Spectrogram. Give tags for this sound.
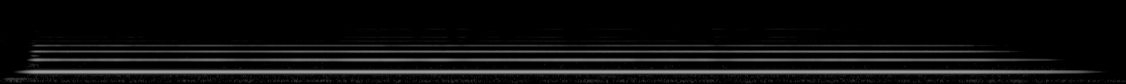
multisample clarinet single-note d5

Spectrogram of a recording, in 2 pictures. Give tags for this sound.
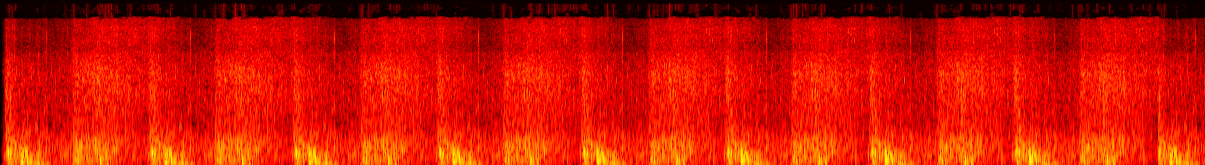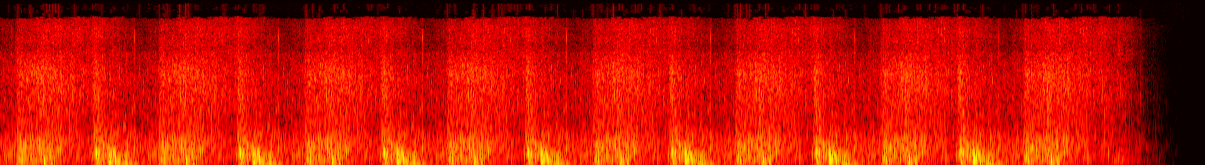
pumping pump water-pump

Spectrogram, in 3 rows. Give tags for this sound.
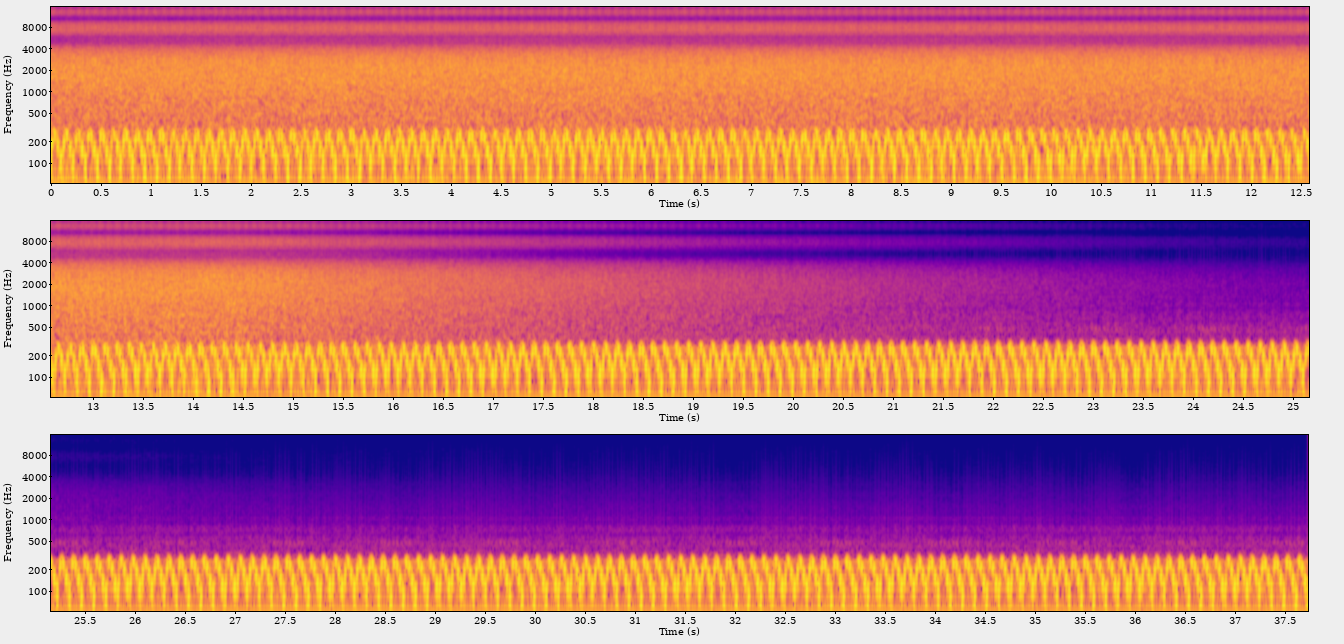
noise space eletric 2 engine

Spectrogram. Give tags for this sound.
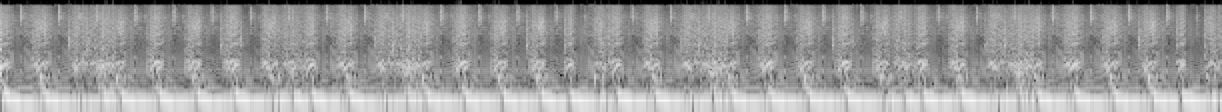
Sample Distortion Hard Drum Industrial Hardcore Kick

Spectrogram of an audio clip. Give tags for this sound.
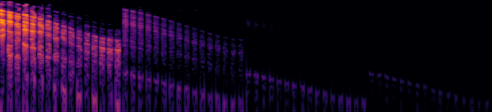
effect gameaudio sound-design

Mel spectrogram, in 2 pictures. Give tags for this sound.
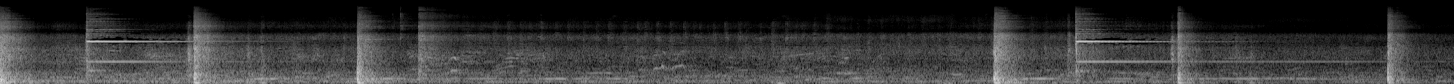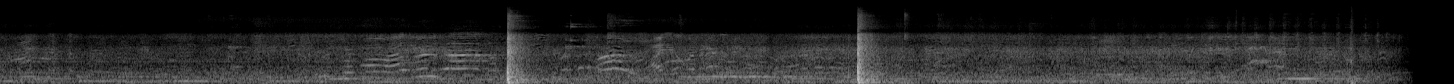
ambience amusement park test-your-strength

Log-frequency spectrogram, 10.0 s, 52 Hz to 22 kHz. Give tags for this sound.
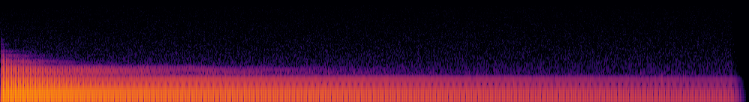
Jordan-Mills bass collab-2 lo-fi lofi mojomills tape vintage

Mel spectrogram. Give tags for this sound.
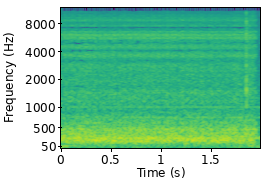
8 bit classic game sounds

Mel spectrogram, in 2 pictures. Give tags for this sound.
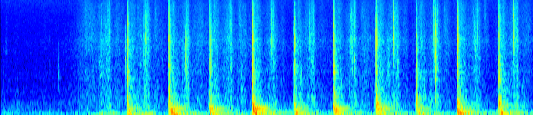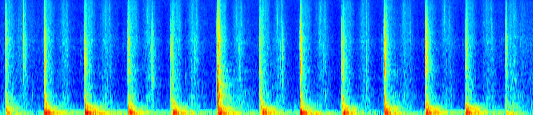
floor no feet hard jumping barefoot shoes jump

